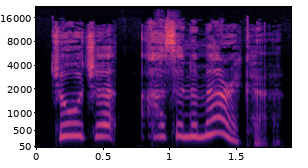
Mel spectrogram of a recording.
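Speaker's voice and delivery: high daughterly question; puzzled daughter. Acted.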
